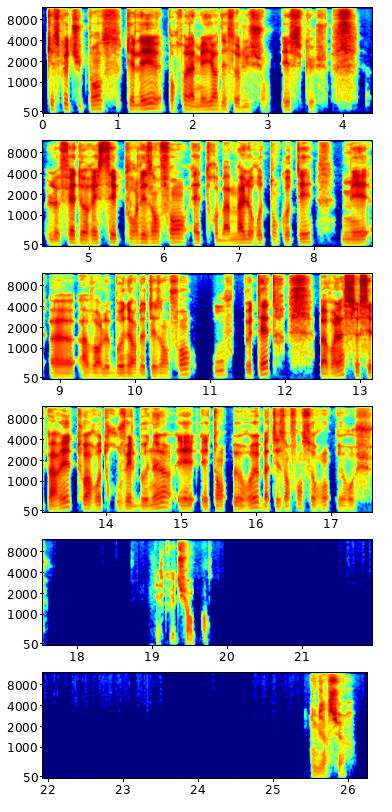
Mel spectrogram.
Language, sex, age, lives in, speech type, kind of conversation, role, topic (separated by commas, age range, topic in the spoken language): French, male, 35-39, France, conversation, advice, advisor, Comment annoncer une séparation à son partenaire ?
